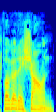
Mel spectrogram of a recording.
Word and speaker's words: Fogo de Chão: Oh my God, I said it wrong. Fogo de Chão is how you say it.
